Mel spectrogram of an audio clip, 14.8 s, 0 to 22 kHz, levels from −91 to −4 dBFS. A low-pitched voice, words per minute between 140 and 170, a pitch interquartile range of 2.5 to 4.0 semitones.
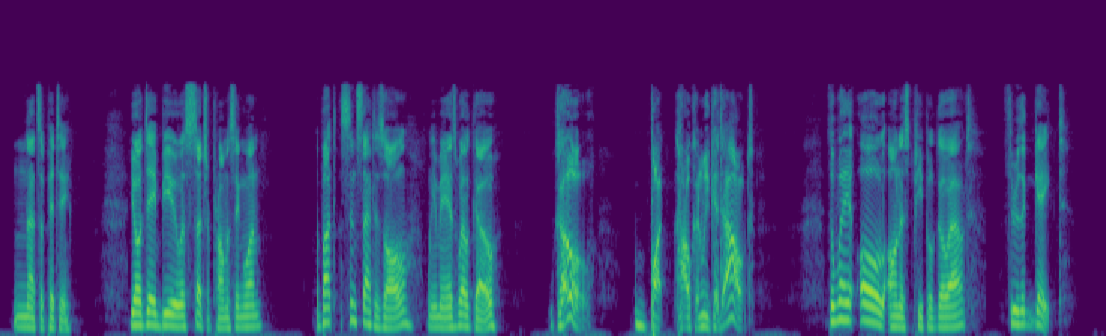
Yes: low, 125 Hz; average, 150 wpm; average, 3.7 semitones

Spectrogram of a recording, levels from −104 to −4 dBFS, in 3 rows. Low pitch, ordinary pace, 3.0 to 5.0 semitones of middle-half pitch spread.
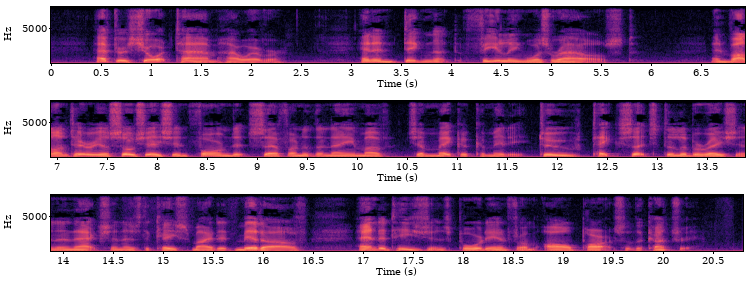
No: low, 120 Hz; slow, 125 wpm; average, 3.4 semitones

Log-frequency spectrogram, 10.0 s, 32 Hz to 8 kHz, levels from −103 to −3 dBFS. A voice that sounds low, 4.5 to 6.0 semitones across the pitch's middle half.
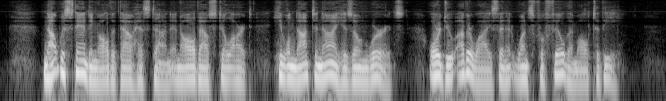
No: low, 105 Hz; average, 3.0 semitones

